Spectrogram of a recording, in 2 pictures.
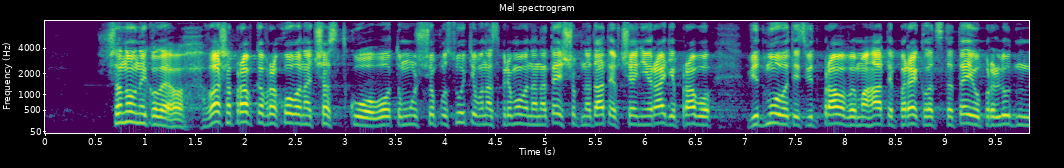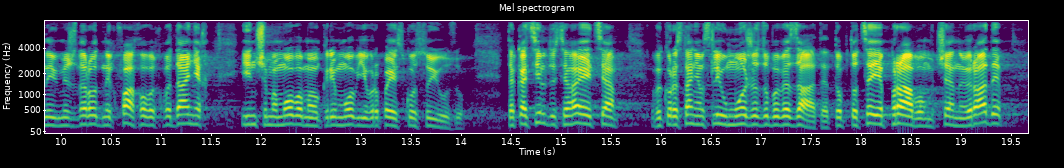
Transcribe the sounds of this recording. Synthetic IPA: ʃɐnɔwnɪjkɔlˠɛɦɐʋɑʃɐpɾɑwkɐʋɾɐxɔʋɐnɐt͡ʃɐst̪kɔʋɔt̪ɔmuʃt͡ʃɔpɔsutʲiʋɔn̪ɑspɾʲɐmɔʋɐnɐnɐt̪ɛʃt͡ʃɔbnɐd̪ɑt̪ɪwt͡ʃɛnʲːijɾɑdʲipɾɑʋɔ | ʋʲid̪mɔʋɪt̪ɪsʲʋʲid̪̚pɾɑʋɐʋɪmɐɦɑt̪ɪpeɾɛklˠɐd̪st̪ɐt̪ɛjʊpɾelʲud̪nenɪjwmʲiʒnɐɾɔd̪nɪxfɑxɔʋɪxʋɪd̪ɑnʲːɐx | inʃɪmɪmɔʋɐmɪɔkɾʲimːɔʋʲijewɾɔpɛjsʲkɔɦɔsɔjuzʊ̰ | t̪ɐkɑt͡sʲilʲd̪ɔsʲɐɦɑjet͡sʲːɐ | ʋɪkɔɾɪst̪ɑnʲːɐmsʲlʲiwmɔʒɛzɔbɔʋʲjɐzɑt̪ɪt̪ɔp̚t̪ɔt̪sɛjɛpɾɑʋɔmwt͡ʃɛnːɔjiɾɑd̪ɪ

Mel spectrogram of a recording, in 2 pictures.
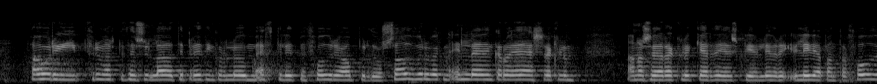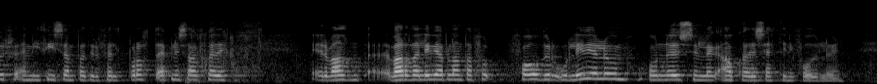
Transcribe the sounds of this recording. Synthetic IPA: θawɛɾifɾʏːmar̥pɪθɛsːʏlaːðat̪ʰɪlpɾeːjt̪iŋkaɾɔlœːɣʏmːɛft̪ɪɾleːt̪mɛðfoːwðʏɾɪaːwpʏɾðʏɔsawðvœɾʏvɛknaʔɪ̰nlajðiŋkaɾɔɛɛsrɛklʏm | anːaɾsvɛɣrɛklʏcɛɾðɪɛðspɪːʏlɪvjaplant̪afoːwðʏɾ̥ɛ̰niθisampat̪ɛɾʏ̥fɛlt̪̚pɾɔht̪ɛpnɪsaːwkʰvaːðɪ | ɛ̰ɾvavaɾðalɪvjaplant̪a | foːwðʏɾuɾlɪvjalœːɣʏmɔɣnœɥðsɪnlɛɣa̰ːwkʰvaːðɪsɛht̪ɪnifo̰ːwðʏɾlœ̰ːjɪ̰n

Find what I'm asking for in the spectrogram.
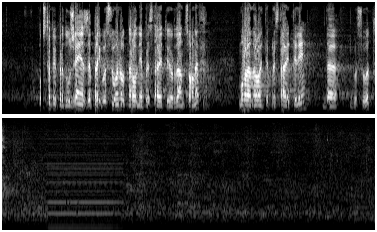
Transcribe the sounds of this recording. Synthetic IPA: post̪ɤpipɾɛd̪lˠoʒɛniɛzɐpɾɛɡlˠɐsuvɐnɛot̪nɐɾɔd̪nijəpɾɛt̪st̪avit̪ɛlˠjoɾd̪ant̪sɔnɛf | mɔlʲənɐɾɔd̪nit̪ɛpɾɛt̪st̪avit̪ɛli | d̪ɐɡlˠɐsuvət̪

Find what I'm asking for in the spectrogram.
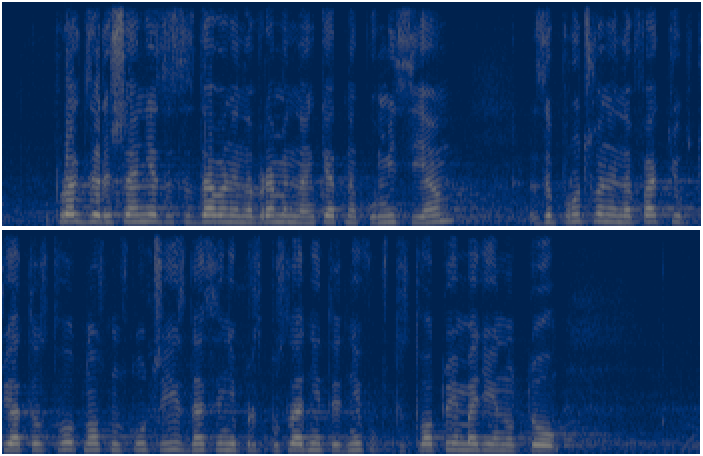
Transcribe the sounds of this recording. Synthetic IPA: pɾoɛkt̪zɐɾɛʃɛniɛzɐsəzd̪avɐnɛnɐvɾɛmɛnɐːŋkʲɛt̪nɐkomisijə | zɐpɾout͡ʃvɐnɛnɐfak̚t̪iopst̪ojat̪ɛlˠst̪vəot̪nɔsnoslˠut͡ʃəiznɛsɛnipɾɛsposlɛd̪nit̪ɛd̪nifopʃt̪ɛst̪vɔt̪oimɛd̪ijnot̪o

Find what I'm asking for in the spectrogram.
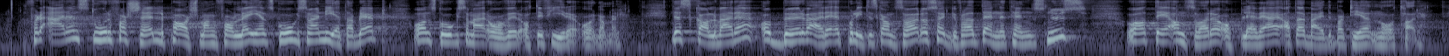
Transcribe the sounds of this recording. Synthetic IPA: fɔɖɛ̰ʔæɾɛnst̪uːɾfɔʂɛlpʰɔɑʂəmɑŋfɔlːəɪɛnskuːɡsɔmæɳyːɛt̪ɑbleːʈɔɛnskuːɡsɔmæɾʔoːʋəɾʔɔ̰t̪ːɪfiːɾə̰ʔo̰ːɾɡɑ̰mːə̰l | d̪ɛskɑlʋæːɾəʔɔbøːɾʋæːɾəɛt̪̚pʊliːt̪ɪskɑnsʋɑːɾɔsœɾɡəfɔɾɑt̪̚d̪ɛnːət̪ʰɛnsnʉːsʔɔɑt̪̚d̪ɛʔɑnsʋɑːɾəʔɔpleːʋəɾjæɪʔɑ̰t̪ɑɾbæɪd̪əɾpɑʈiːəno̰ːt̪ʰɑ̰ːɾ

